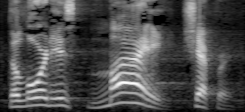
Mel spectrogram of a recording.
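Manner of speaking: my stretched long, high and loud; slow down and punch my; stress on my. Shown as a demonstration. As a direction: make my ring out above every other word. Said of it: "Not just the shepherd of other Christians".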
